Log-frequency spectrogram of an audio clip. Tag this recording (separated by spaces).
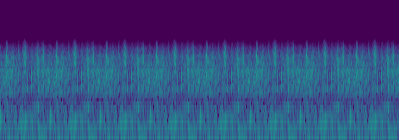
drum-loop tribal rhythm groovy drum loop drums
